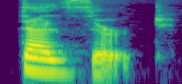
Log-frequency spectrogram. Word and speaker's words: Desert: island called Mount Desert she pronounced it desert ice cream cookies brownies pudding fudge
